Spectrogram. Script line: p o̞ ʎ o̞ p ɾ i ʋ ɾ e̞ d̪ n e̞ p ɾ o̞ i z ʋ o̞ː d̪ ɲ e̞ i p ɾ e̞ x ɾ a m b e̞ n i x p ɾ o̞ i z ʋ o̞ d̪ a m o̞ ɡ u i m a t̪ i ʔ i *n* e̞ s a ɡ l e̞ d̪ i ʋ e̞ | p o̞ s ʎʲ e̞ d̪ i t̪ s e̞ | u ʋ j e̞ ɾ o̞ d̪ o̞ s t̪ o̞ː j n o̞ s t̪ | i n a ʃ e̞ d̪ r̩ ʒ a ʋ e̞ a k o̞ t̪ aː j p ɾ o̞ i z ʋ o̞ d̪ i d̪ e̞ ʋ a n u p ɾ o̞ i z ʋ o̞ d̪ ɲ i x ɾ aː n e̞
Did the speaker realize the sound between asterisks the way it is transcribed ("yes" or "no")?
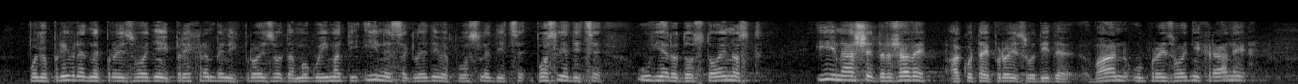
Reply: yes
